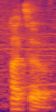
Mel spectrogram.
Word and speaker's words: Hutto: Well, let's review the pronunciations in the media guide. It's Hutto, right? Hutto. Yes. Hutto.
